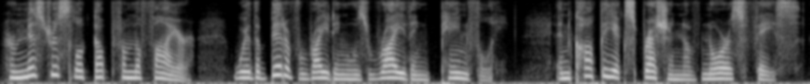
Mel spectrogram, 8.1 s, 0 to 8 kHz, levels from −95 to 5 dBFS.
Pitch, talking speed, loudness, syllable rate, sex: 205 Hz, 165 wpm, -19 LUFS, 4.7 syllables/s, female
